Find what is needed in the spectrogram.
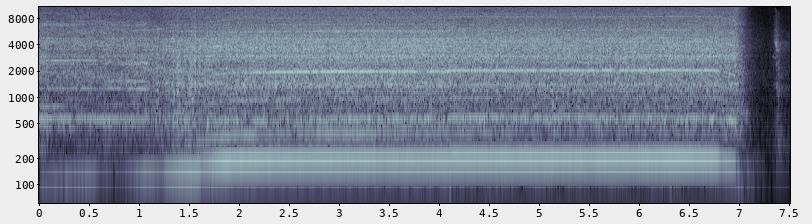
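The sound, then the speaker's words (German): A food processor purees basil leaves with sour cream, its motor whirring loudly and steadily. The pitch steps up shortly after the start, then holds even before the motor cuts off abruptly near the end. “Das Ganze wird in der Moulinette püriert. Okay, das machen wir jetzt.”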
